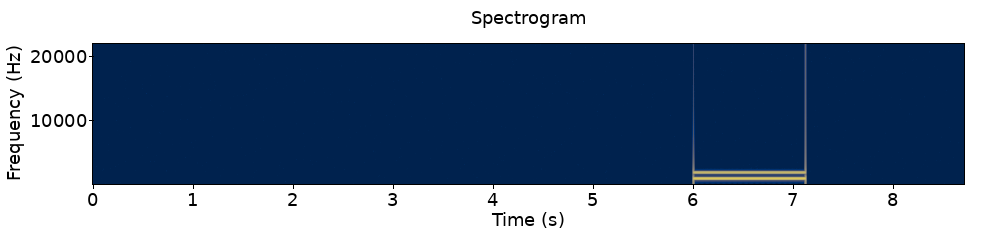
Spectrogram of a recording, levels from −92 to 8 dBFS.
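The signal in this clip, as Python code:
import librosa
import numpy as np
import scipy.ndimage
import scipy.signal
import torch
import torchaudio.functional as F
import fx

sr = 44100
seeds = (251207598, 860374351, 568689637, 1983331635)

y = fx.additive_steady(sr, length_s=1.12, hz=941.0, level_db=-7.0, upper_db=(-8.0,))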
